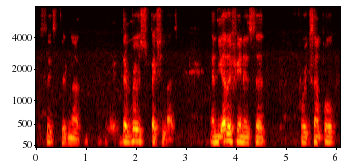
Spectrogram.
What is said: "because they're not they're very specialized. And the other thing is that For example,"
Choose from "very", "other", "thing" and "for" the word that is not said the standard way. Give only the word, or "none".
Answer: thing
